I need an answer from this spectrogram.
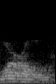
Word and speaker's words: world: two syllables world okay I like to think of it like my grandparents world okay the houses on that street were old okay it's the same kind of pronunciation two syllables makes it more clear world okay let's go back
